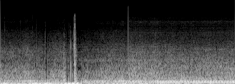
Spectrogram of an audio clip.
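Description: A 2002 Suzuki GS500 motorcycle cruising in third gear at speed, a steady loud engine drone with heavy wind rumble and a couple of sharp clicks, no talking.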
